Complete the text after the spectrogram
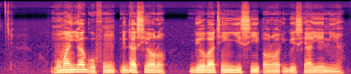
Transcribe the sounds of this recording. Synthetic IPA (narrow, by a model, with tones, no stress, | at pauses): mo˧mãː˦˧n̩˦ja˦ɡo˨fũ˨˦nĩ˦da˦si˦ɔ˦ɾɔ˨ | bi˦o˦ba˦tʰi˦n̩˦ji˦si˦ʔɔ˨ɾɔ˨˧i˨ɡ͡be˨˦si˦a˧je˦nĩ˨j̃ã˨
